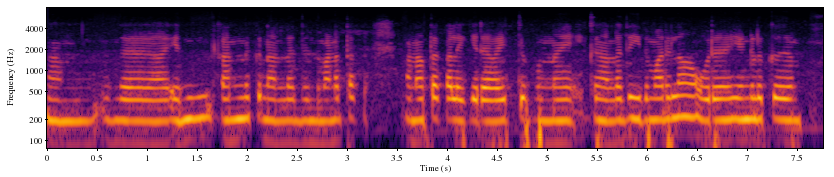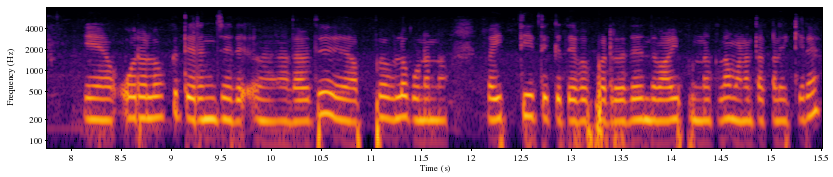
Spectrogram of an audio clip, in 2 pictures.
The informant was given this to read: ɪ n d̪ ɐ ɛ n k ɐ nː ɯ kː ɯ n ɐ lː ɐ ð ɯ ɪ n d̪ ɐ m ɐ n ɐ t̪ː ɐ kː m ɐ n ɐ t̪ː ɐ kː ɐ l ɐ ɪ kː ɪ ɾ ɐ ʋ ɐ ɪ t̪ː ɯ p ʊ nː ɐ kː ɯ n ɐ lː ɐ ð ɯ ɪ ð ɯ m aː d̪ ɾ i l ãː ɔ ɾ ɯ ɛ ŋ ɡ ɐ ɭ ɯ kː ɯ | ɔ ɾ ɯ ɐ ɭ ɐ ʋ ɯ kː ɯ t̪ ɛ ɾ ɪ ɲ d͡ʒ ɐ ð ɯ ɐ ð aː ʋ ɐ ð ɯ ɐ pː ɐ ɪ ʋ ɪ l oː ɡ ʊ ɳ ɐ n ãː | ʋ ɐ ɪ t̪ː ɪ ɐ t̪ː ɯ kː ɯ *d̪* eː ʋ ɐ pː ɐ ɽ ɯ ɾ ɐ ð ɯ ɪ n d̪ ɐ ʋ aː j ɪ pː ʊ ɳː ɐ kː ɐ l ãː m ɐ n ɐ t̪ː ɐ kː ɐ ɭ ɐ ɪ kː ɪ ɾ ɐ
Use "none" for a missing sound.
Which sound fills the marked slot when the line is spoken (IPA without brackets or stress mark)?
t̪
